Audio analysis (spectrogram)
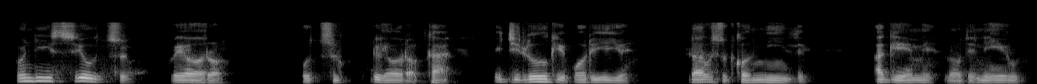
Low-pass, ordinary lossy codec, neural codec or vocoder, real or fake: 7.2 kHz; none; codec, 16 kHz, 0.8 kbps, ZipCodec; fake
